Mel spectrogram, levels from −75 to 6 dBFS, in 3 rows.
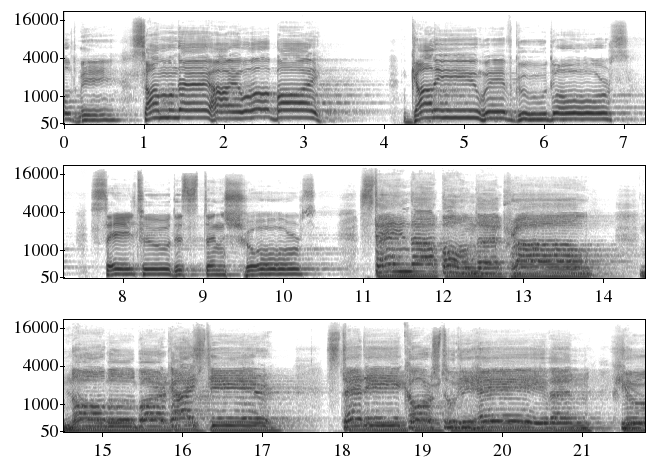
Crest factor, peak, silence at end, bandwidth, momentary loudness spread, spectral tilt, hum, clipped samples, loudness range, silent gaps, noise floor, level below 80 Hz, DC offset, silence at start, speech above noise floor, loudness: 14 dB; -2 dBFS; 0 s; 19 kHz; 9 LU; -5 dB/octave; none; under 0.1%; 2 LU; none; -47 dBFS; -34 dBFS; under 0.1%; 0 s; 33 dB; -14 LUFS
